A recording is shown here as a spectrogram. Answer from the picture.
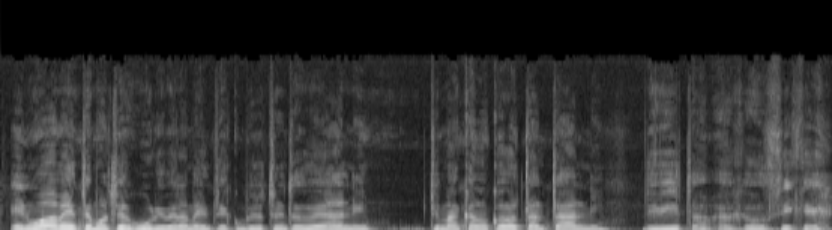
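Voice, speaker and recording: A moderate pace and a fairly high pitch from a man. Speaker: community radio participant. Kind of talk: casual chat. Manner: halting.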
